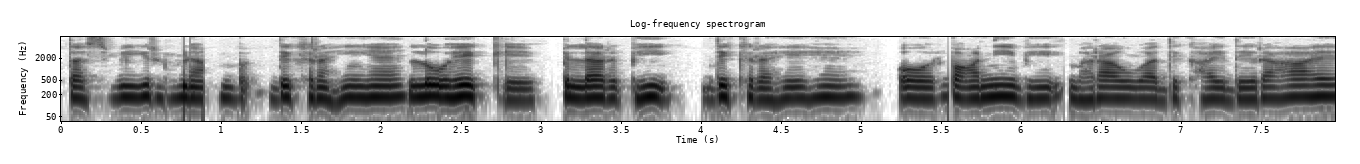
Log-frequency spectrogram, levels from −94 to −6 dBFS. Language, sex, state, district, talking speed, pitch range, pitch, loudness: Hindi, female, Uttar Pradesh, Etah, 150 wpm, 160-175 Hz, 165 Hz, -17 LUFS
